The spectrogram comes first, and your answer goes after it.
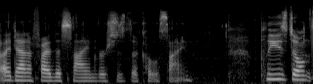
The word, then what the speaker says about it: cosine: different pieces to identify the sign versus the cosine please don't say C okay make sure that you pronounce it correctly it should be cosine even when it's abbreviated cosos the last one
